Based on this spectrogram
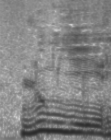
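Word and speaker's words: Lumîr: Claudel insiste sur la prononciation. Loumir, il faut prononcer comme ça, ça s'écrit L-U-M-I, accent circonflexe, de nouveau R.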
